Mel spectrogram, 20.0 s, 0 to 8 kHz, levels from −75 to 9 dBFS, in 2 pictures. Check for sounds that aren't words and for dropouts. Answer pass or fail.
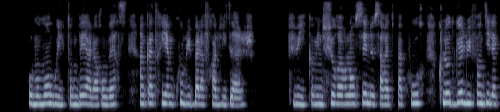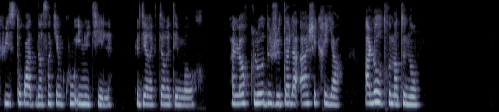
pass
